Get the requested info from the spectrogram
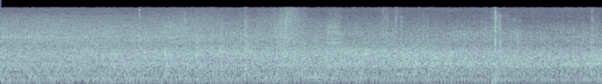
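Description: A car engine idling steadily, with a steady low hum.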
